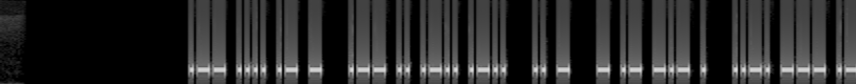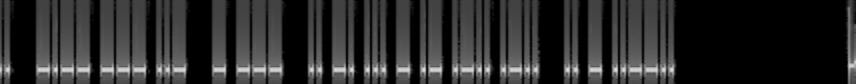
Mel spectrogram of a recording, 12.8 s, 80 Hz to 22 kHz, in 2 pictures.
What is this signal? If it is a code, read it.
Morse code, heard as a keyed tone, about 40 wpm, 700 Hz. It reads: WHAT WILL IT TAKE FOR YOU TO INSTALL IT?
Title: Sentences from Top 1600 Words 40wpm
